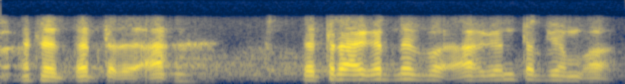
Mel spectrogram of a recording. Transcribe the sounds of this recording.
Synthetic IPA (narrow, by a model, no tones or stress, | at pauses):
ɐt͡ʃʰaːt̪ɐt̪ɾɐ | t̪ɐt̪ɾɐːɡɐt̪nɐaɡɐnt̪ɐpjɐmba̰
